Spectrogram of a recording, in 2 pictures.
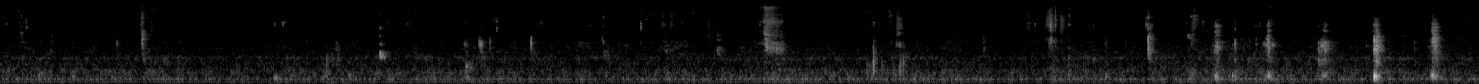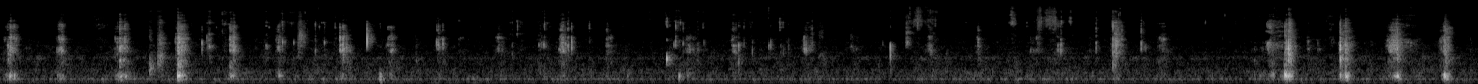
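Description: Close-miked mouth sounds of a person eating ice cream: wet smacks and chewing, sparse at first and then coming in quick runs over the second half.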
